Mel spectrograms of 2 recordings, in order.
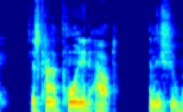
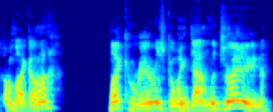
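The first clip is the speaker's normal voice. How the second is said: higher-pitched, mildly hammed-up despair; mock crying; 6 semitones higher, slower than usual. Actor lamenting his career going down the drain, mock wail. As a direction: wail it as a pretend sob, rising on the last cry. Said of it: "he goes outside and he's crying".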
